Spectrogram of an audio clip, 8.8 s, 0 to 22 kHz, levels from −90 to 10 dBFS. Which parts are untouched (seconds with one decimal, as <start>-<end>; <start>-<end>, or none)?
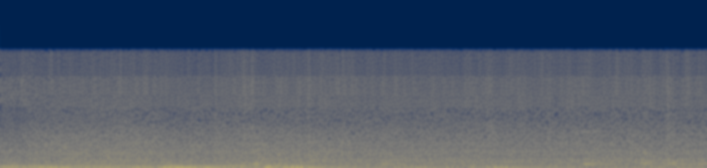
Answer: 0.0-8.8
